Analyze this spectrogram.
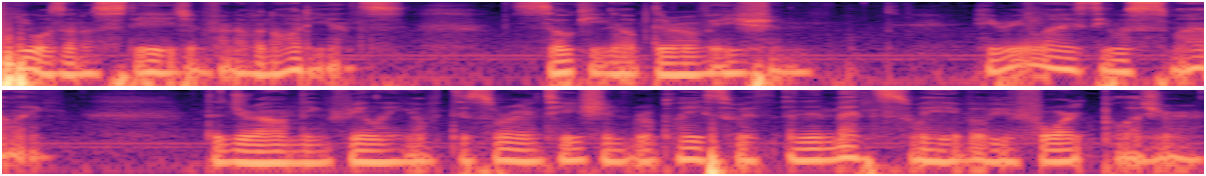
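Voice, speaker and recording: A man with a dark, mellow, somewhat breathy tone speaks at a moderate pace. His intonation is fairly even, though his loudness swings widely. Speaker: streamer. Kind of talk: horror book reading.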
